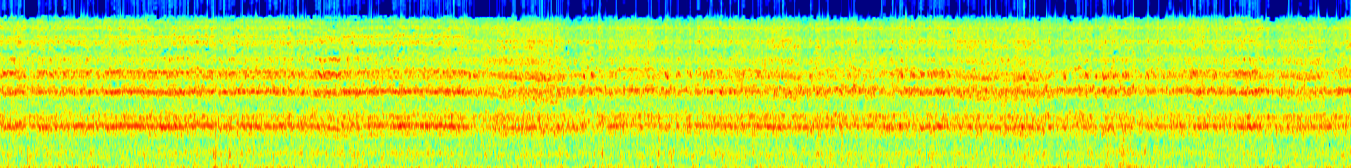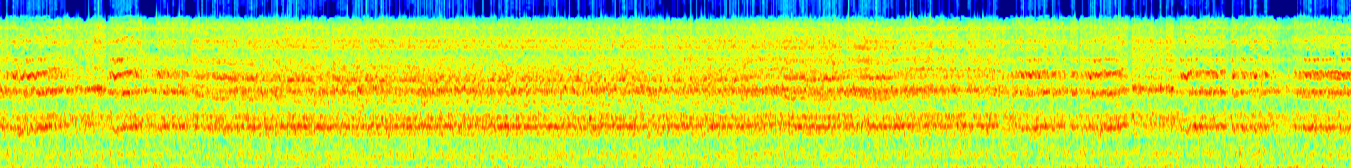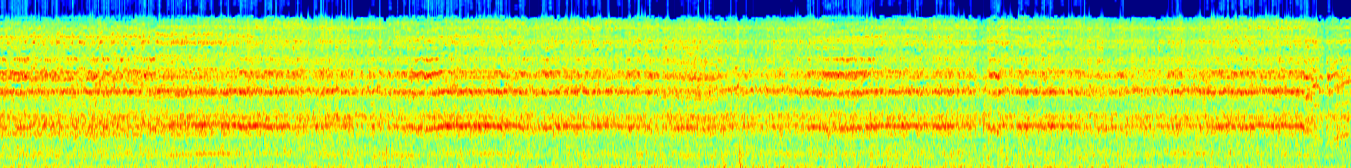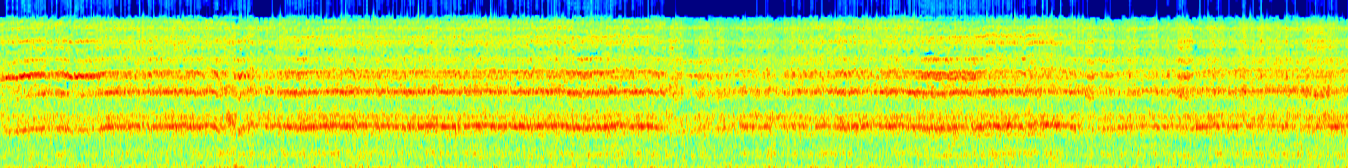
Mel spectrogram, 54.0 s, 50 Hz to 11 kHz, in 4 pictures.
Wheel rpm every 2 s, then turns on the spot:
230, 230, 220, 230, 230, 230, 230, 230, 210, 210, 220, 230, 240, 220, 230, 230, 230, 220, 240, 230, 210, 230, 230, 220, 230, 230, 230.
none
